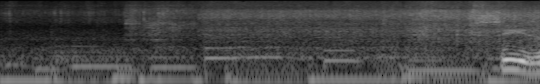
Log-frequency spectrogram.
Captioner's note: sizzling sound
